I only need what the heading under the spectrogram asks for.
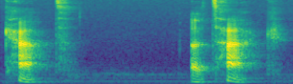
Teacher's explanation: the a sound is produced with the tongue low and forward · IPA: /æ/, æ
